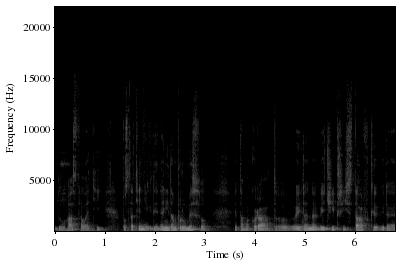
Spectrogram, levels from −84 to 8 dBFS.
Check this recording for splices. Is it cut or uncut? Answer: uncut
